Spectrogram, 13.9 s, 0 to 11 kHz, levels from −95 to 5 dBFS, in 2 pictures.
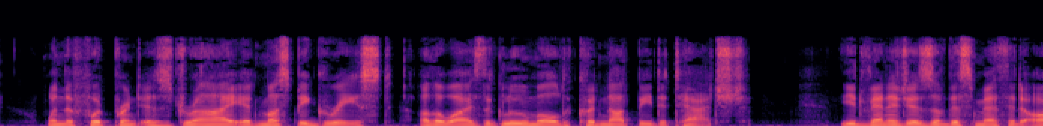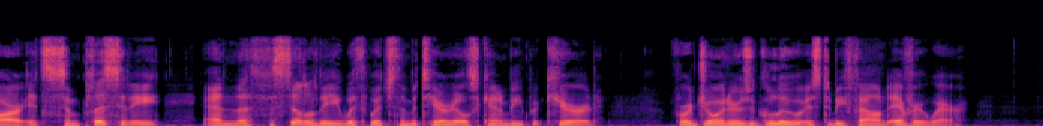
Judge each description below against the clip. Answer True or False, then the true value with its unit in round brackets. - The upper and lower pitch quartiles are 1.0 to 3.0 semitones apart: True (2.5 semitones)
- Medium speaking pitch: False (120 Hz)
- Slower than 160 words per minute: False (185 wpm)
